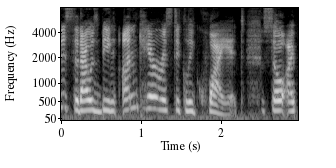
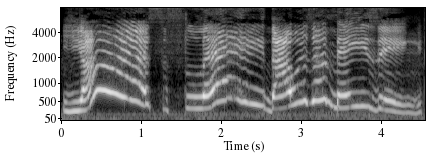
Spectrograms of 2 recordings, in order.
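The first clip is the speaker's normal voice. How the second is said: higher, slow mock cheer; 5 semitones higher, much slower than usual. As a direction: cheer like a fan. Friend cheering from seat.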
